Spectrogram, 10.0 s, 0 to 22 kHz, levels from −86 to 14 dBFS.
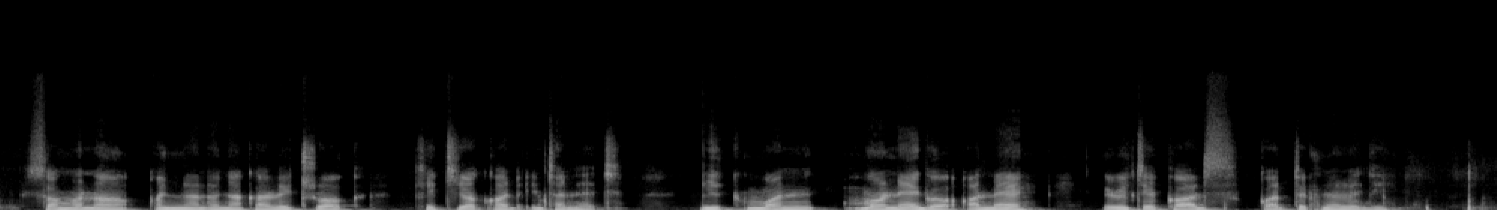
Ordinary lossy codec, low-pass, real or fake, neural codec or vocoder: none; 14.4 kHz; fake; codec, 32 kHz, 1.9 kbps, SNAC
